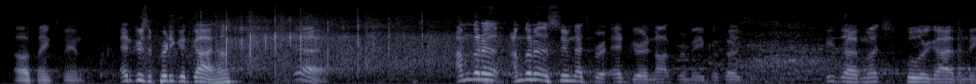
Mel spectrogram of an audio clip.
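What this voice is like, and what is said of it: Southern American accent. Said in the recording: “Sorry for the American accent. ... As Americans, we're not very good at enunciation, especially in the southeast of the United States ... I come from Tennessee in the eastern part of the United States”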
